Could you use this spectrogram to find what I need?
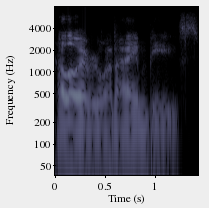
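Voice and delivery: very quiet, dejected, lifeless, depressed voice. A podcast co-host introduces themselves at the episode's opening: depressed-sounding. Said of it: "You sound so depressed right".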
